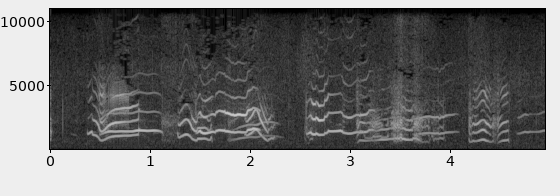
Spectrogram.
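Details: Mixed-breed puppies just born, eyes not yet open, whimper in quick, wobbling squeaks that dip and rise, several pups calling over one another in three or four bursts.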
